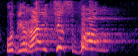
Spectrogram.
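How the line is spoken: Hateful shout in unnatural voice. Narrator (Russian): В груди доктора неожиданно встрепенулась вся его ненависть, и он закричал не своим голосом

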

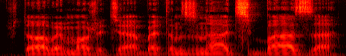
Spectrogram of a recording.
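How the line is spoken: Sighing. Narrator (Russian): вздохнул Дер Дагентур

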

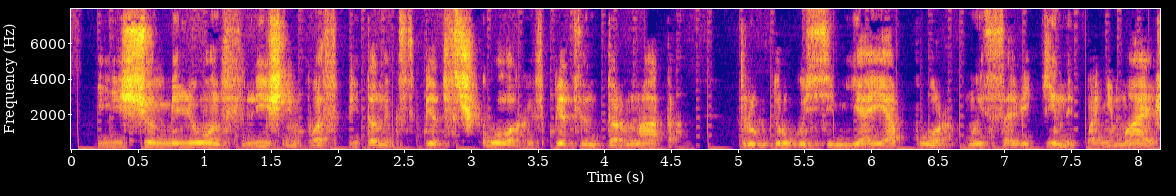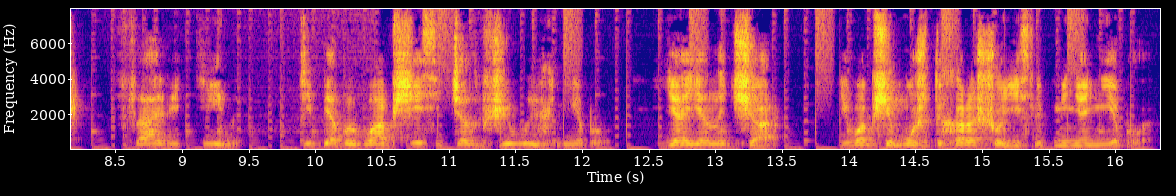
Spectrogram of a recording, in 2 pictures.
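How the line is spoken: Plain. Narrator (Russian): сказал Махмудов

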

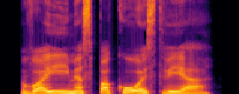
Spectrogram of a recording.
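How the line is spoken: Booming sepulchral voice. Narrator (Russian): За могильным голосом прогудел он

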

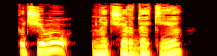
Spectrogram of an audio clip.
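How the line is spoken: Bewildered question. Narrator (Russian): растерянно спросил Митя

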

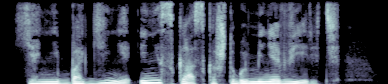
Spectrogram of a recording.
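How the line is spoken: Bitter, through bitten lips. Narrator (Russian): процедили искусанные губы

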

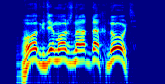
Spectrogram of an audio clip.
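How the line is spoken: Loud exclamation. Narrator (Russian): громко вскричал

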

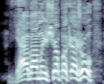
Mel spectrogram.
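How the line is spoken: Barked. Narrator (Russian): рявкнул он

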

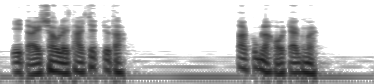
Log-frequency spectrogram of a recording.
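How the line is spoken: Trembling. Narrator (Vietnamese): Văn Ba run rẩy

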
